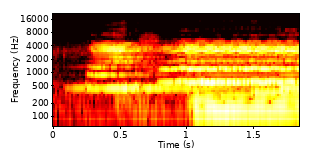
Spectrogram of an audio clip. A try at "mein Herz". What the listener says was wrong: Not quite. Your tongue, you don't feel any teeth. Just say the word heads. Yeah, so you're still in touch with these molars in the back.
